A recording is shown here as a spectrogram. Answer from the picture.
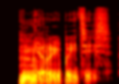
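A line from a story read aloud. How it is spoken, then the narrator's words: Smirking snort. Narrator (Russian): хмыкнул я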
